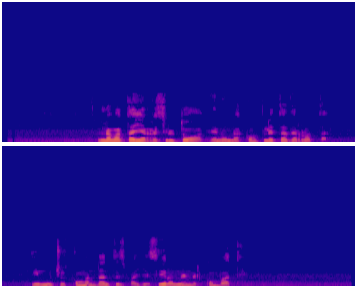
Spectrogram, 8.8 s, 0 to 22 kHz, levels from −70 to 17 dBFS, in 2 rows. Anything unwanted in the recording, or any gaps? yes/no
no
